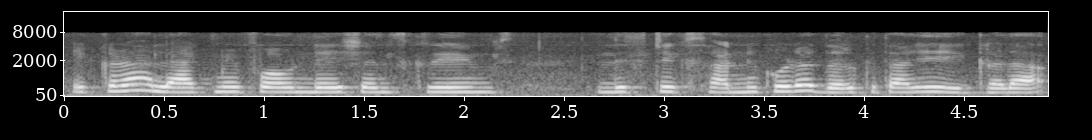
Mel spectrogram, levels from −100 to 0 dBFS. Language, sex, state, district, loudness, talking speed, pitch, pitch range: Telugu, female, Andhra Pradesh, Annamaya, -14 LUFS, 110 wpm, 215 Hz, 205-225 Hz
